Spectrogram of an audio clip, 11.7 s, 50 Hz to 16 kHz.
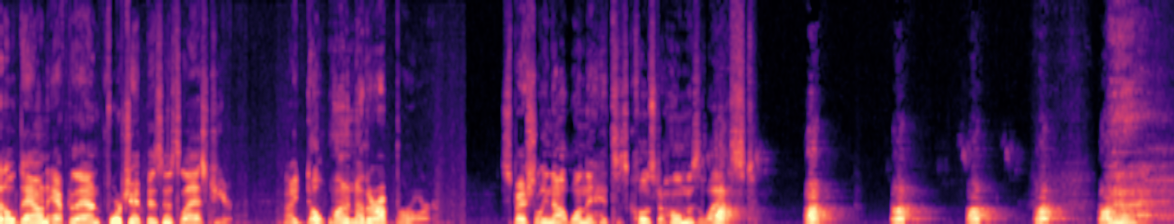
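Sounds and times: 
speech: 0:00.0 - 0:04.4, 0:05.0 - 0:07.6, 0:11.1 - 0:11.6
dog barking: 0:07.1 - 0:11.2.

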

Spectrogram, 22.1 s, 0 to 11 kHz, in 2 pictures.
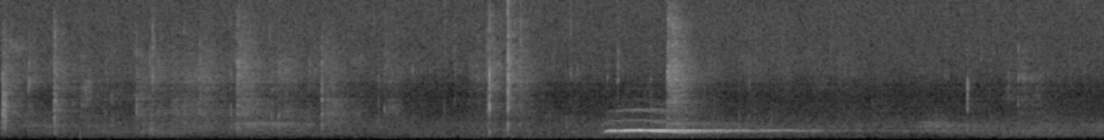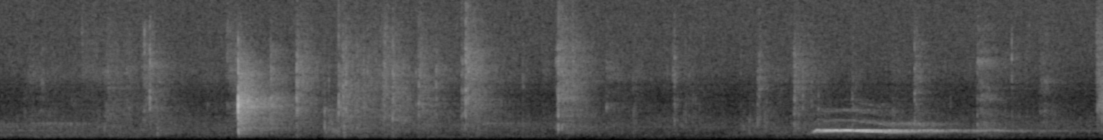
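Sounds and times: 
tawny owl hooting on a cold autumn night: 0:06.0 - 0:08.8, 0:19.1 - 0:22.0.

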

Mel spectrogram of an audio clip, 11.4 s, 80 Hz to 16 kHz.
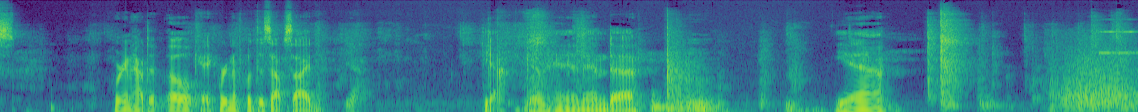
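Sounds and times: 
speech: 0:01.2 - 0:03.7, 0:04.8 - 0:09.0
sliding patio door opening with a knock and rolling slide: 0:10.3 - 0:11.3.

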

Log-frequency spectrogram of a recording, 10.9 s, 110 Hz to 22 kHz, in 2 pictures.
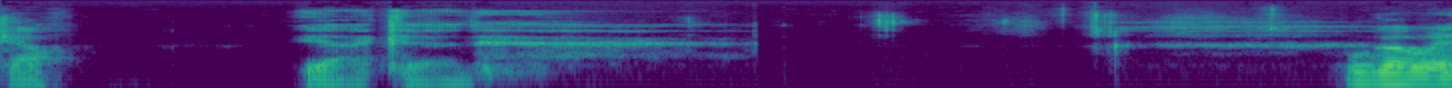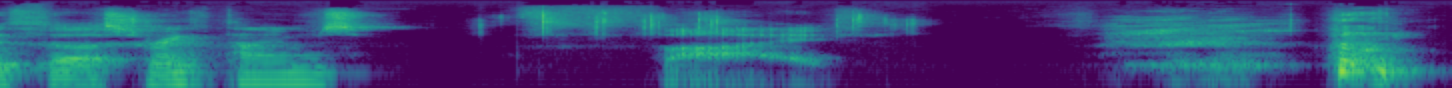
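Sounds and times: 
speech: 0:00.0 - 0:00.3, 0:01.1 - 0:02.1, 0:05.0 - 0:06.9, 0:07.9 - 0:08.6
person sneezing with breathy drawn-in buildup: 0:10.0 - 0:10.8.

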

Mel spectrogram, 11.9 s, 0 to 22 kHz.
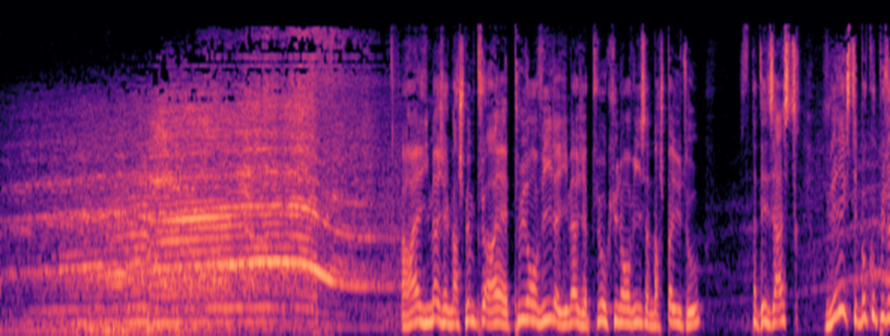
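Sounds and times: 
Formula 1 race car engine screaming at high revs: 0:00.0 - 0:05.4, 0:09.8 - 0:11.8
speech: 0:05.4 - 0:11.8.

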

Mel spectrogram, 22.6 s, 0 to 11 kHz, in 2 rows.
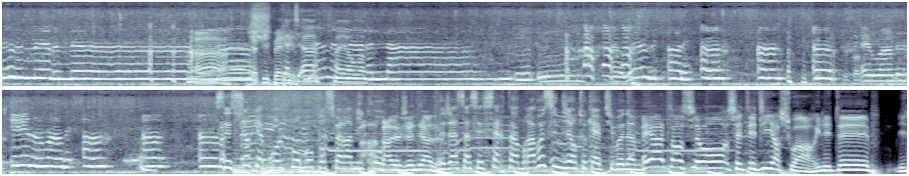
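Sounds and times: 
woman singing loudly: 0:00.0 - 0:20.2
shower water running: 0:00.0 - 0:20.5
laughter: 0:01.6 - 0:04.8, 0:06.8 - 0:08.2, 0:09.6 - 0:11.1, 0:13.8 - 0:16.5
speech: 0:03.2 - 0:05.3, 0:06.2 - 0:13.2, 0:14.0 - 0:22.6.

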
